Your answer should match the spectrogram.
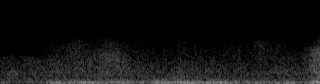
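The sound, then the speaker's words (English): A steady, broad rush of wind in a film scene, heard alone as the music and sound effects cut out during a slow-motion shot of Dom and Brian from the hood of a car, with low rumbling gusts, continuous, rising slightly toward the end. “When we cut to that medium shot, looking at Dom and Brian from the hood of the car, slow motion, the music and sound effects cut out, except for the wind.”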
